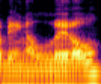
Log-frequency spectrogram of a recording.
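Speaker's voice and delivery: little hit really hard, very strong stress. Baseball talk on Jackson Chourio being more patient: very strong stress on little. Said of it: "very very strong emphasis on the word little".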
